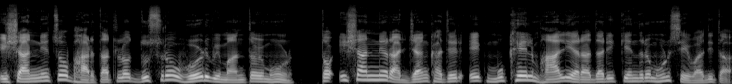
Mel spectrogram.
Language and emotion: Goan Konkani, neutral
